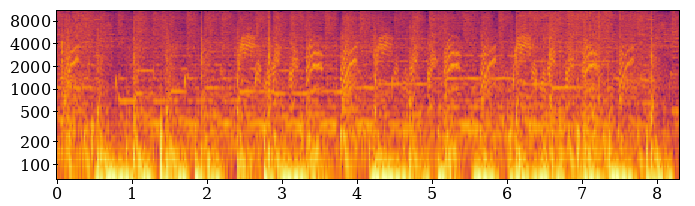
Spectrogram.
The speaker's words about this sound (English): That bird flying sound is a little bit familiar.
